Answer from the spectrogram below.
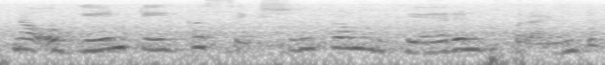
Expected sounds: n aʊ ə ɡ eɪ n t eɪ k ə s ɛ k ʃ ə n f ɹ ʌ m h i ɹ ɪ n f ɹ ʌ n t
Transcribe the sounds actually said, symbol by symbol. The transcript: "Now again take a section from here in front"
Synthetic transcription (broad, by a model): n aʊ ə ɡ eɪ n t eɪ k ə s ɛ k ʃ ə n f ɹ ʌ m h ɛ ɹ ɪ n f ɹ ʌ n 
